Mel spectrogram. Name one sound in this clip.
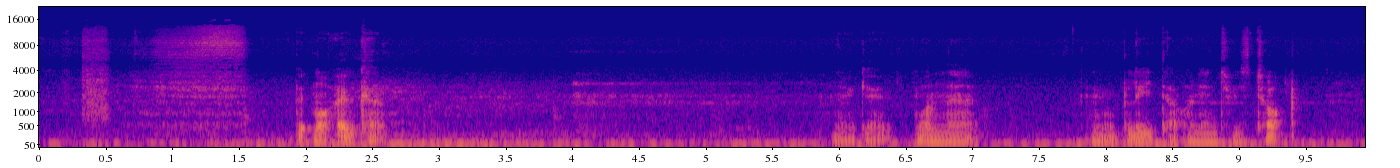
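A brush brushes softly across paper.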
